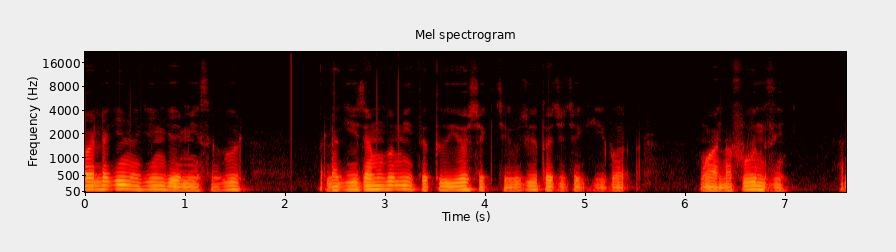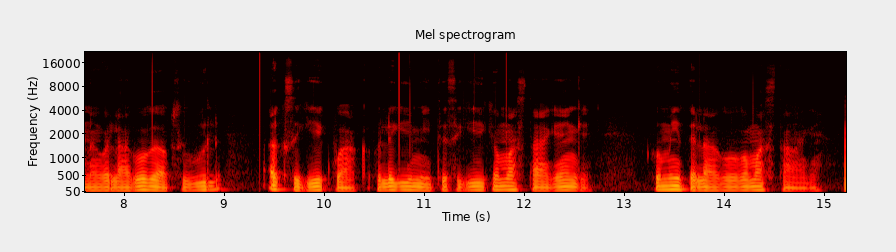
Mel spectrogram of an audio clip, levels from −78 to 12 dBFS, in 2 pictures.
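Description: Speech runs through a continuous train of word clock ticks from 0.12 s to 15.14 s, about ten per second, some 150 in all, sharp and uneven in strength. The receiving device is free-running rather than locked to the sender's clock, which is off by roughly 200 ppm, so a single sample is slipped or repeated at each crossing. The metronomic spacing separates them from random vinyl-style crackle, and their brevity separates them from buffer dropouts, which leave audible gaps.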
